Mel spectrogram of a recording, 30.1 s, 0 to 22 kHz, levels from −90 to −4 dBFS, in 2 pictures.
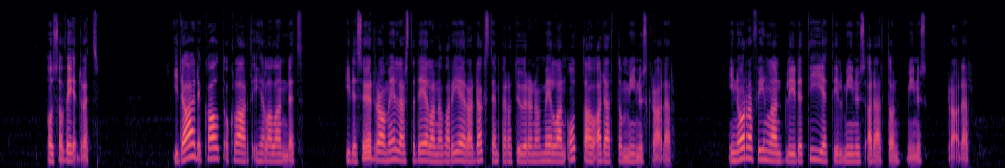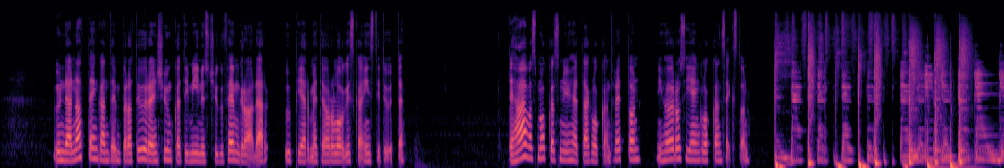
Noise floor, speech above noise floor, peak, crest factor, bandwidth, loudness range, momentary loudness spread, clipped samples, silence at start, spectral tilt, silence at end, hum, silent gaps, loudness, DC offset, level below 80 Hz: -78 dBFS; 41 dB; -16 dBFS; 22 dB; 16 kHz; 4 LU; 10 LU; under 0.1%; 0.7 s; -4.5 dB/octave; 0 s; none; 26.60-26.67 s; -37 LUFS; under 0.1%; -52 dBFS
